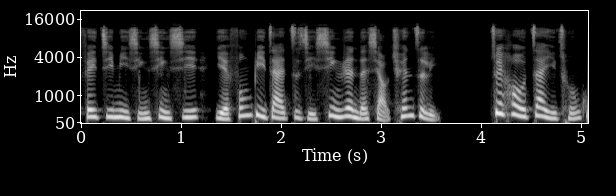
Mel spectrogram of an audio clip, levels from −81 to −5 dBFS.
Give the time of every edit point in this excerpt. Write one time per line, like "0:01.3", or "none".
0:04.0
